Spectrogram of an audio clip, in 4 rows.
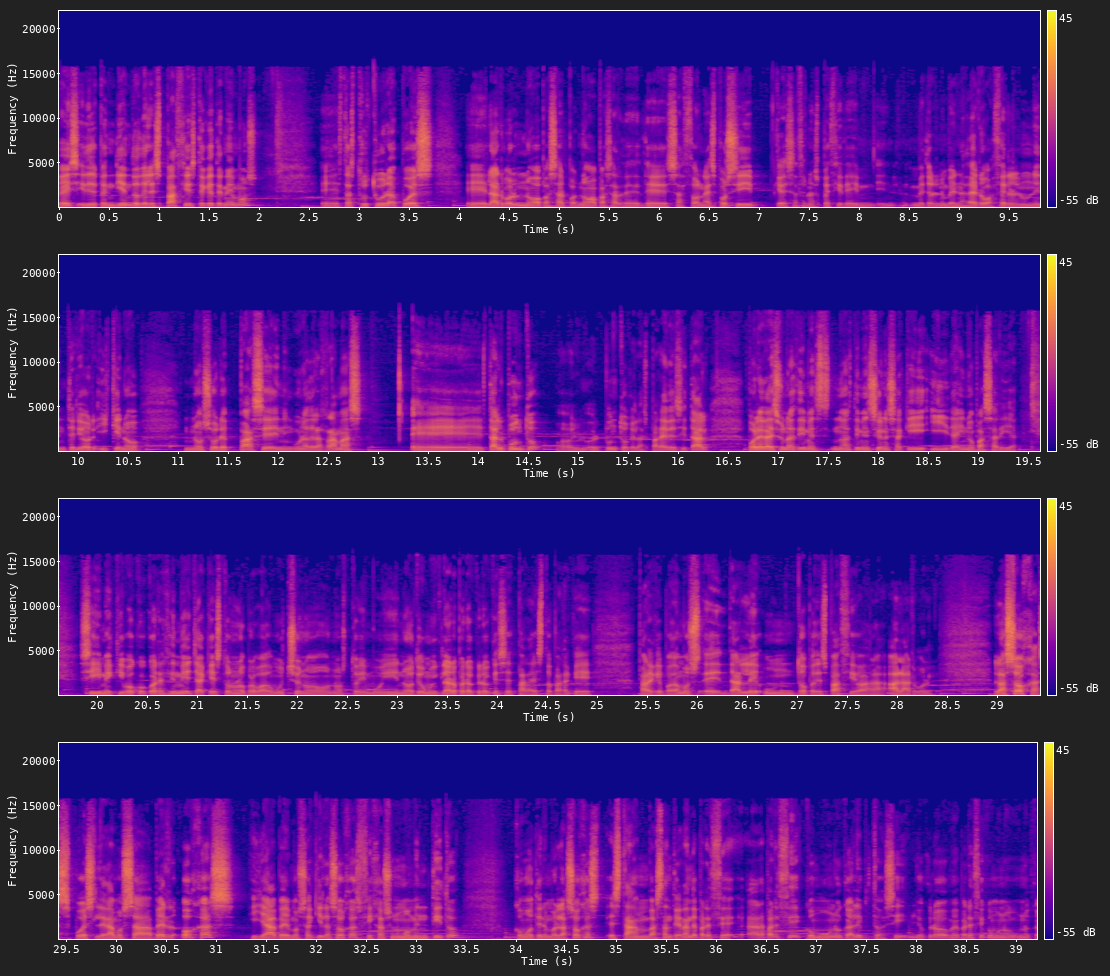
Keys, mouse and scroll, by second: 33.7 F9, 37.6 F9.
